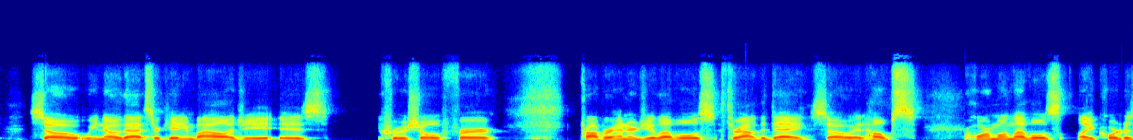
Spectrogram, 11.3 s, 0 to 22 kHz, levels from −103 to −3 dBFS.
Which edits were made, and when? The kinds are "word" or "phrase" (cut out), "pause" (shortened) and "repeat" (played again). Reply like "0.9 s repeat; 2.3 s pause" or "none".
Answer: 3.8 s word; 9.7 s word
